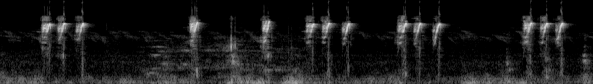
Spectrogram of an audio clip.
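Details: Quick groups of three piercing high chirps from a sunbird, played as a lure for trapping, repeated about once a second with faint background noise.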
